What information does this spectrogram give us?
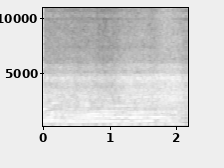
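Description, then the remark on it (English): A small Hillman Imp race car engine revs hard and loud as it passes by during a motor race, its pitch sliding steadily across a couple of seconds with no voices present. “Yeah, you got it. The Hillman Imp.”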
